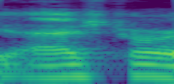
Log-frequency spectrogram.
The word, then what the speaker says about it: Ashtar: And so it's actually Ashtar Athena, ASHTAR, for the pronunciation when she was living on Earth.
